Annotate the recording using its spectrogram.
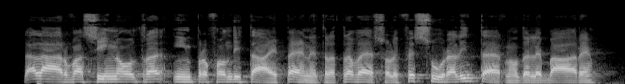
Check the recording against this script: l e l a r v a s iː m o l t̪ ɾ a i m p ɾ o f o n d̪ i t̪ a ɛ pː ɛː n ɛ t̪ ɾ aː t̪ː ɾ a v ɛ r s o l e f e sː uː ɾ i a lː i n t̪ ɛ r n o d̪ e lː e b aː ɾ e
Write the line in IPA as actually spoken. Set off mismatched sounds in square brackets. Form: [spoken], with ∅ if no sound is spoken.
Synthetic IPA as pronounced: l [a] l a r v a s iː [n] o l t̪ ɾ a i m p ɾ o f o n d̪ i t̪ a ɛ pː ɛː n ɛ t̪ ɾ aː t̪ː ɾ a v ɛ r s o l e f e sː uː ɾ [e] a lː i n t̪ ɛ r n o d̪ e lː e b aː ɾ e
